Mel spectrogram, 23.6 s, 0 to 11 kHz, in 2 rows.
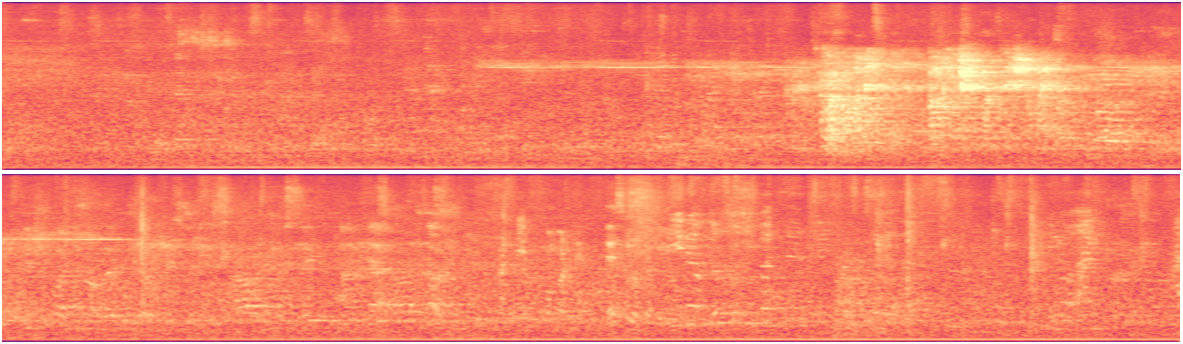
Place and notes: Willoughby St, Brooklyn, NY, USA - Jay Street–MetroTech Station at Night
Jay Street–MetroTech Station.
Late-night commuters, and train announcements.
United States, 28 February 2022, 22:41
